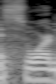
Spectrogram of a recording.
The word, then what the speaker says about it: sword: You say sword, not sword. I guess that makes sense, because W. So many like weird like rules with silent letters.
